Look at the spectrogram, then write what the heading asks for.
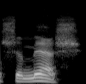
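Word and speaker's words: שמש: The sun is called Shemesh. You have to put the accent on the last syllable, Shemesh, or Chama, which means hot one.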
